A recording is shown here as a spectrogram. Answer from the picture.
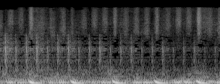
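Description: Psytrance track: a driving kick drum, each beat dropping in pitch, about two beats a second over a continuous low bass, with steady high hi-hat ticks above.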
